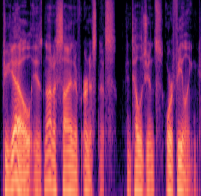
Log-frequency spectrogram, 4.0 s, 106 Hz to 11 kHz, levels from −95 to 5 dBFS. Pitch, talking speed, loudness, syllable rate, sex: 100 Hz, 165 wpm, -18 LUFS, 5.0 syllables/s, male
